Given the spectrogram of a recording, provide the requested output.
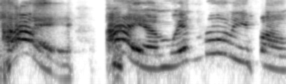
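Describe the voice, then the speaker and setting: This is a put-on character voice pitched high. The pitch swings very widely. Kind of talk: announcer voiceover. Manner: weird, exaggerated.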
